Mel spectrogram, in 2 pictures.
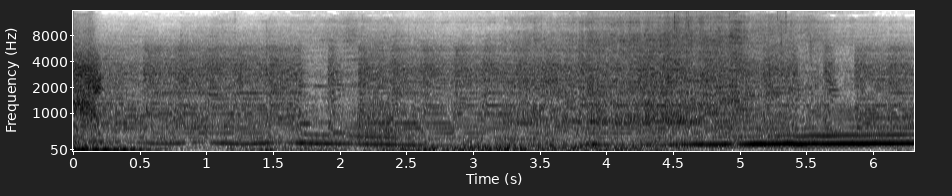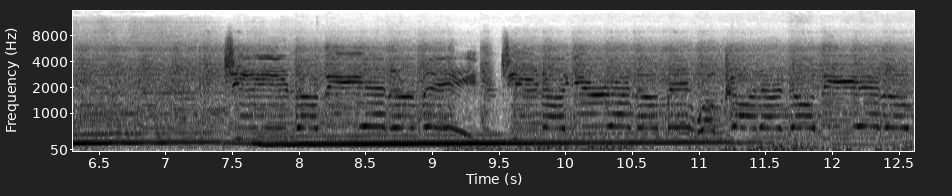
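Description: A rally car's engine runs hard. Its note wavers and falls early, then climbs slowly and drops sharply at a gear change about seven and a half seconds in, before holding steady.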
